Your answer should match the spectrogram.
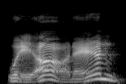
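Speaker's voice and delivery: low, stubborn engine; defiant. A narrator's reading. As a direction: say it under his breath. Gordon defiant.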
